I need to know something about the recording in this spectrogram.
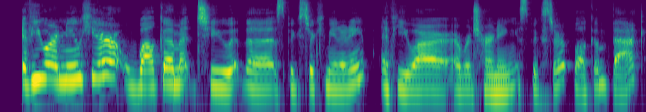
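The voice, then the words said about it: Sick-sounding voice. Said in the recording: “this is not how my voice sounds all the time ... she's sick ... I'm just sick”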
